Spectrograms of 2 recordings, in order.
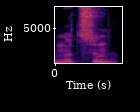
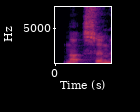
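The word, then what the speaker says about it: Knutsen: option right now is a man called Knudson or Knutson however you want to pronounce it he's a fellow from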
